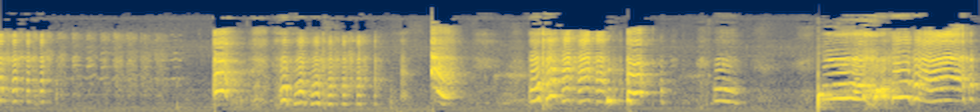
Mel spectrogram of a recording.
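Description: A baby laughing hard in repeated bouts of belly laughter, with short pauses between them. The longest bout comes near the end.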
